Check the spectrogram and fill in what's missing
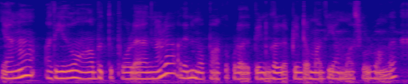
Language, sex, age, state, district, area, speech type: Tamil, female, 18-30, Tamil Nadu, Dharmapuri, rural, spontaneous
